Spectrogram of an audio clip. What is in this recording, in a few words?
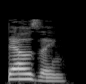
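"dowsing", British English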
